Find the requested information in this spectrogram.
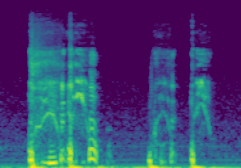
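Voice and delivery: choking cough on a sip; sputtering cough after drinking. Real, not acted. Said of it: "trying to talk and drink whilst almost laying down".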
